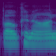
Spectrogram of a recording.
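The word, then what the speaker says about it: Bokonon: to this very day how he came by the name of okanon was very simple was the pronunciation given the name Johnson and the Island's English dialect as for the dialect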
